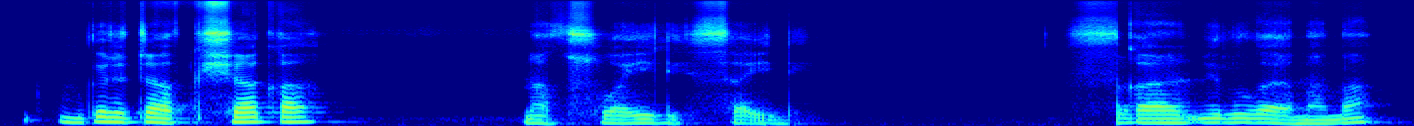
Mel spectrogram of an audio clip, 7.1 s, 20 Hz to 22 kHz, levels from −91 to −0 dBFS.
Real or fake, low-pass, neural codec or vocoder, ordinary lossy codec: fake; none; autoencoder, 48 kHz, 128 numbers a frame, DAC-VAE, trained on Japanese speech; none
